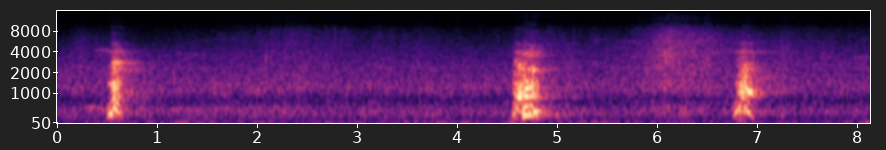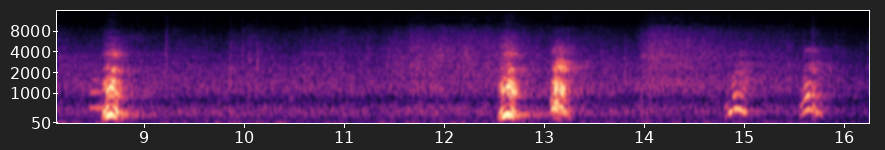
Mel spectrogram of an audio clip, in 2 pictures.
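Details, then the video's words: Lion-tailed and bonnet macaques calling in alarm from differing perspectives: sharp barking cries spaced roughly two seconds apart, some paired in quick doubles, ending with two softer, higher yelps over a steady hiss. "Alarm Calls Of Liontail & Bonnet Macaques At Varying Perspectives"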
